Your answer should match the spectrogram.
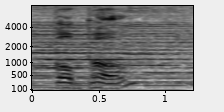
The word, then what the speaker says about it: Bourbeau: The emphasis falls on the last syllable. Bourbeau?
